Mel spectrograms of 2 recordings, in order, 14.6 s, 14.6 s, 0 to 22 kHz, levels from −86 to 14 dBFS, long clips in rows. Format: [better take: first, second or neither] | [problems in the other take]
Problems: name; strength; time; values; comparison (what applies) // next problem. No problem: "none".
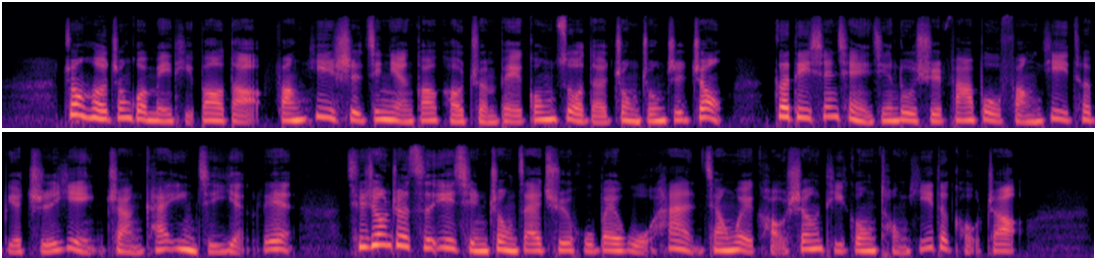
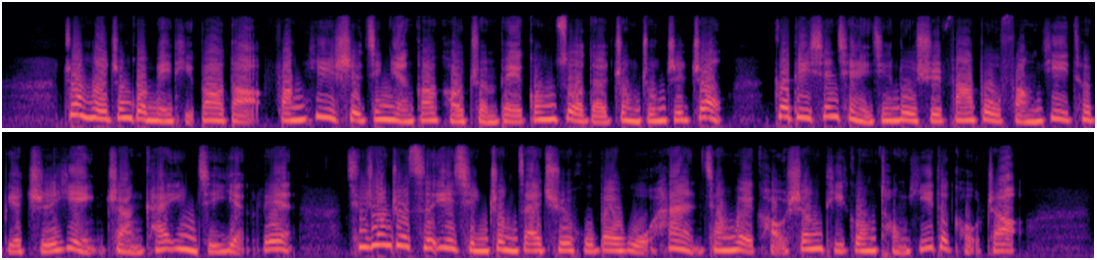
first | distortion; heavy; 7 dB below the speech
